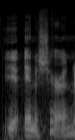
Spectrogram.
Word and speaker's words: Inisherin: And then he's in The Banshees of Inisherin. Am I saying that right? – Inisherin.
